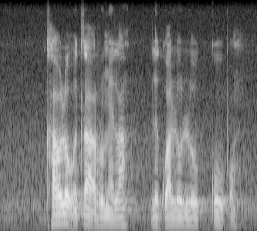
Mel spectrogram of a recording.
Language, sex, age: Tswana, male, 19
